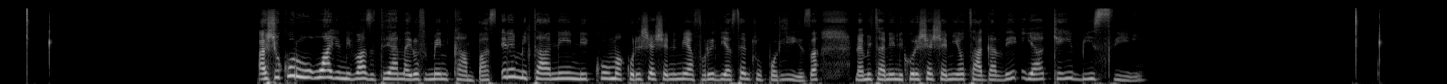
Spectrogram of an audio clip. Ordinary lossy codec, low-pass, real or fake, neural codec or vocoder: MP3, 96 kbps; 14.4 kHz; fake; autoencoder, 48 kHz, 32 numbers a frame, DAC-VAE, trained on Japanese speech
